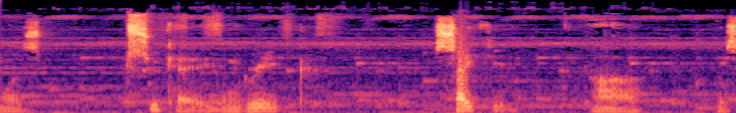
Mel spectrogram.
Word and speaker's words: psyche: That's something that it was given a name, and the name was psyche in Greek. Psyche is how we pronounce it now, and the word means soul.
